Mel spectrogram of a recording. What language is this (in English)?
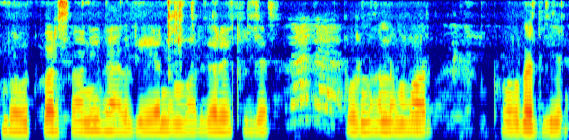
Maithili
